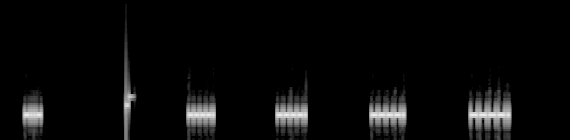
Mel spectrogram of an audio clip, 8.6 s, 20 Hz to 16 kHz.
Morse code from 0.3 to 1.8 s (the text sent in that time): X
